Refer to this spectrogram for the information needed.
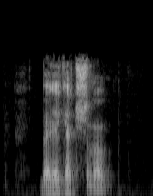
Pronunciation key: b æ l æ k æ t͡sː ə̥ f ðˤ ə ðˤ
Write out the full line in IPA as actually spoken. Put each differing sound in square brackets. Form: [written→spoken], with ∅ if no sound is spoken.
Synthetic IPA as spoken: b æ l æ k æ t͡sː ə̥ [f→ʃ] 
